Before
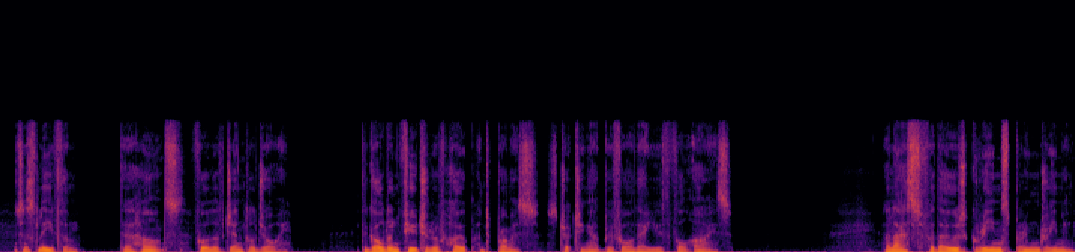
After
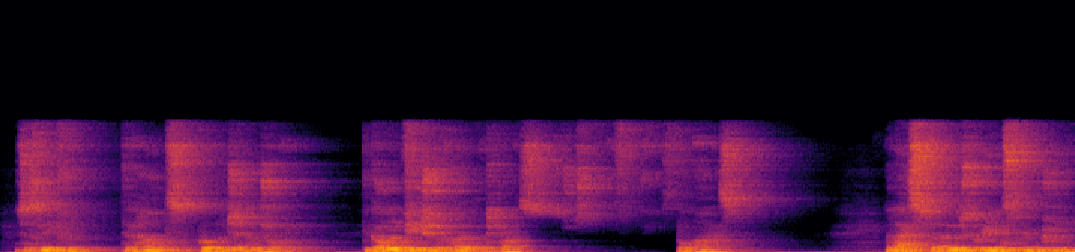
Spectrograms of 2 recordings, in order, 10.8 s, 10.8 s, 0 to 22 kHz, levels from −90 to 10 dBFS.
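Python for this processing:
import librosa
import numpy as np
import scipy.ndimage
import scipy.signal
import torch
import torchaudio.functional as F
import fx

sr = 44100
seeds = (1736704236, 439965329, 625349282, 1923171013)

y = fx.spec_trails(x, sr, decay_s=1.18)
y = fx.cheby2_highpass(y, sr, hz=1200.0, order=4, stop_db=60, at=(5.18, 6.76))
y = fx.rev_double_slope(y, sr, seeds[0], early_s=0.48, late_s=1.7, knee_db=-24, drr_db=-8.5)
y = F.gain(torch.from_numpy(y), -2.5).numpy()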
